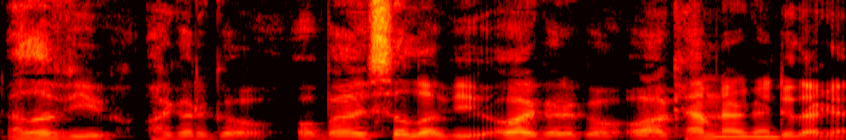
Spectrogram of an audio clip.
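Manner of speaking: soft, breathy mock lover's voice; hushed, whiny parody of the boyfriend; a mild mock of a lovesick vampire; mocking Edward. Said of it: "He's going".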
